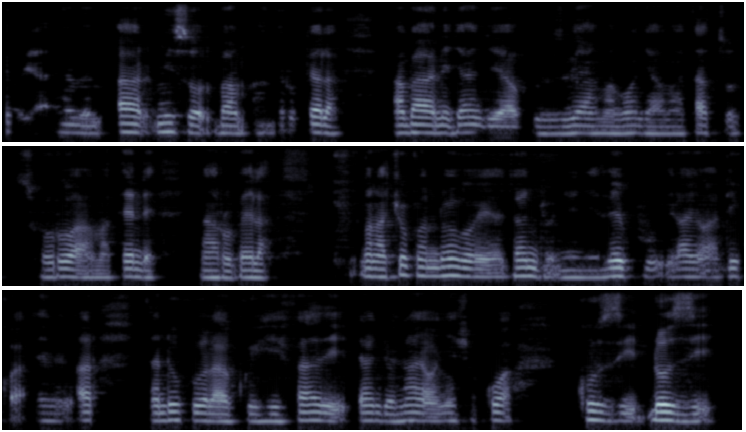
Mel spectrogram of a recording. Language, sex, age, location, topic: Swahili, male, 36-49, Wajir, health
